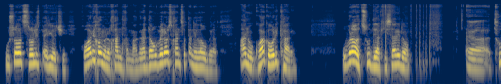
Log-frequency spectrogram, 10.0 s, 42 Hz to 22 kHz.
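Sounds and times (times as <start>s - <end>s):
man speaking: 0.0s - 6.0s, 6.9s - 10.0s.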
